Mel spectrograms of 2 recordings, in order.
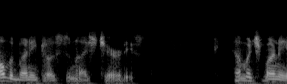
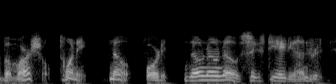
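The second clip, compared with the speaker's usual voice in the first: high, rushed mock haggling; a lifted voice climbing higher with each number; imitating eager bargaining; 8 semitones higher, 4 dB louder than usual. Employee bidding up his own fine, mock eager.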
